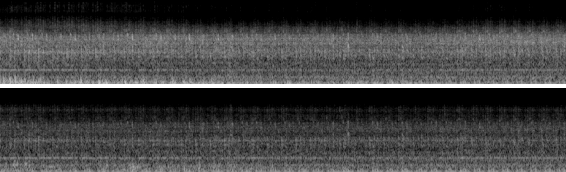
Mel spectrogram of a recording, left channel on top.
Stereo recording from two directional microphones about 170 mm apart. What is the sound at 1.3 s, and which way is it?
Vehicle, 35° right (ahead or behind).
